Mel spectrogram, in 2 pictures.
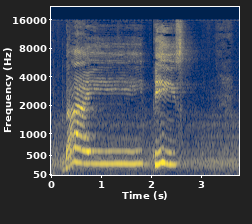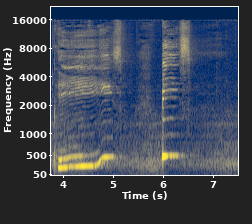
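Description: A woman sings in long drawn-out notes close to a microphone.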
